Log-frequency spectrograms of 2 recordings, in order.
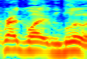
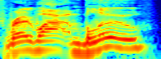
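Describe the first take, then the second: First: The phrase is said plainly, without special inflection. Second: The phrase is said with strong, marked inflection. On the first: The speaker calls it wrong. "It's not" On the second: The speaker calls it right. "the appropriate inflection"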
